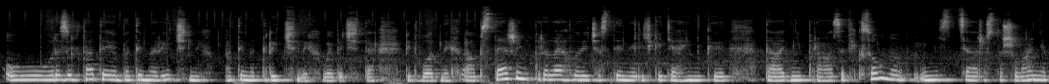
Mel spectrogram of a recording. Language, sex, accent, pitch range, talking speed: Ukrainian, female, native, 185-210 Hz, 90 wpm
